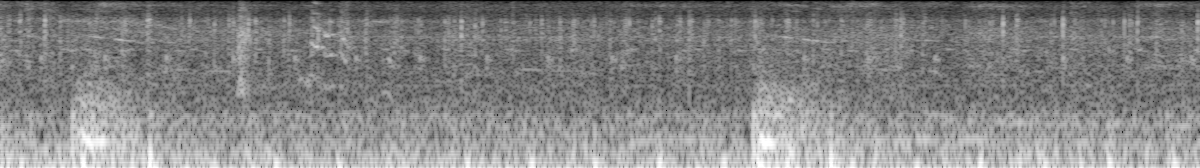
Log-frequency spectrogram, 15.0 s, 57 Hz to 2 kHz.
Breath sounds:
0.84-2.00 s: inhalation
0.93-1.36 s: wheeze
9.41-10.71 s: inhalation
9.41-10.71 s: crackles

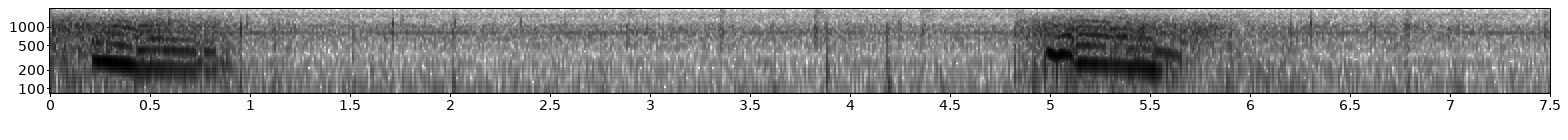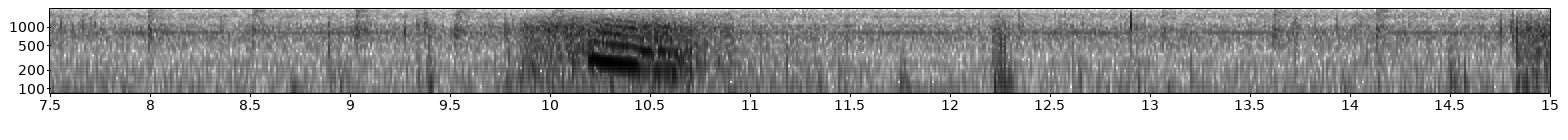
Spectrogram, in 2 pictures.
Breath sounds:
0.00-0.94 s: inhalation
0.12-0.94 s: wheeze
4.76-5.80 s: inhalation
4.88-5.70 s: wheeze
9.84-10.88 s: inhalation
10.14-10.88 s: wheeze
14.82-15.00 s: inhalation

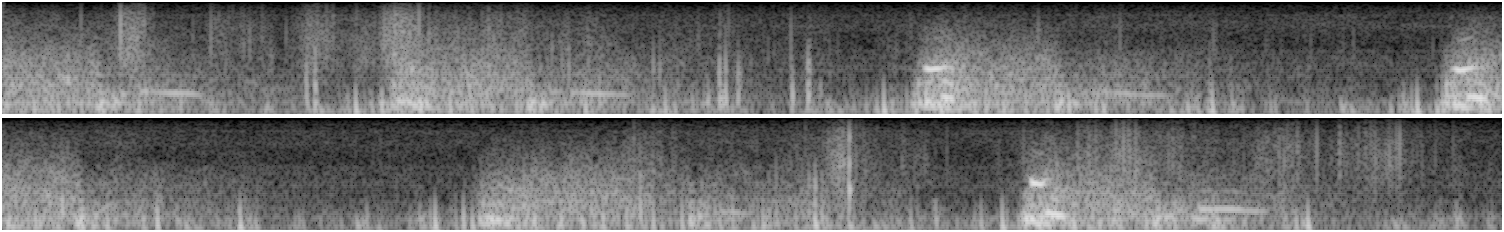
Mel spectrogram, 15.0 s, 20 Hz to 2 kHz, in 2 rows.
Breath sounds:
0.49-1.06 s: exhalation
0.49-1.06 s: wheeze
1.84-2.64 s: inhalation
2.69-3.23 s: wheeze
2.69-3.49 s: exhalation
4.48-4.93 s: wheeze
4.48-5.37 s: inhalation
5.43-5.96 s: wheeze
5.43-6.15 s: exhalation
7.13-7.57 s: wheeze
7.13-7.88 s: inhalation
7.97-8.71 s: exhalation
9.87-10.89 s: inhalation
10.87-11.90 s: exhalation
10.87-11.90 s: crackles
12.62-12.96 s: wheeze
12.62-13.53 s: inhalation
13.51-14.00 s: wheeze
13.51-14.19 s: exhalation

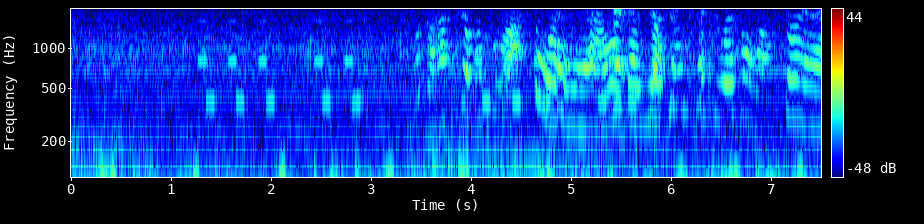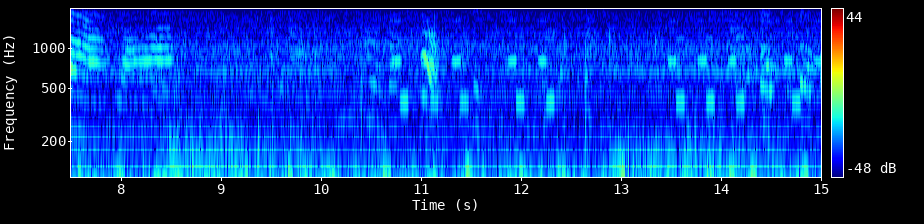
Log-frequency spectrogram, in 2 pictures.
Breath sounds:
8.44-10.17 s: inhalation

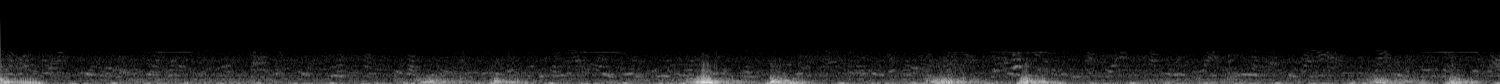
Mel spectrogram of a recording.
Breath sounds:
4.21-4.86 s: inhalation
4.98-5.35 s: exhalation
6.84-7.50 s: inhalation
7.70-8.14 s: exhalation
9.23-9.96 s: inhalation
10.25-10.67 s: exhalation
13.87-14.47 s: inhalation
14.57-15.00 s: exhalation

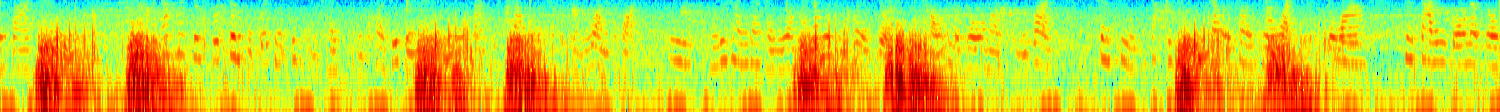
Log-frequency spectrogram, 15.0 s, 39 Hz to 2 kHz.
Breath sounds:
0.22-0.95 s: inhalation
1.22-1.95 s: exhalation
4.09-4.78 s: inhalation
5.01-5.70 s: exhalation
7.88-8.66 s: inhalation
8.84-9.43 s: exhalation
11.80-12.41 s: inhalation
12.69-13.45 s: exhalation

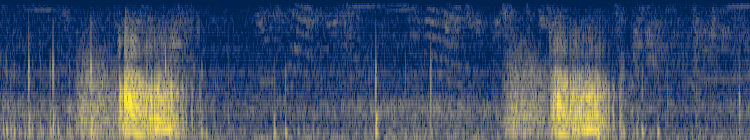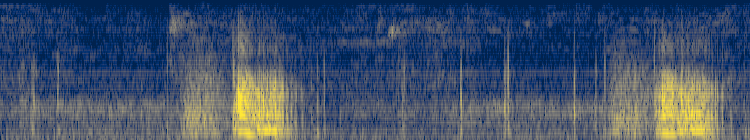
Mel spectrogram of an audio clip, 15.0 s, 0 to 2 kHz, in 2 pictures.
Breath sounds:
0.64-1.15 s: inhalation
1.19-2.14 s: crackles
1.19-2.15 s: exhalation
4.98-5.52 s: inhalation
5.50-6.54 s: crackles
5.52-6.58 s: exhalation
9.16-9.83 s: inhalation
9.79-10.79 s: exhalation
9.79-10.79 s: crackles
13.46-14.05 s: inhalation
14.07-14.92 s: exhalation
14.07-14.92 s: crackles

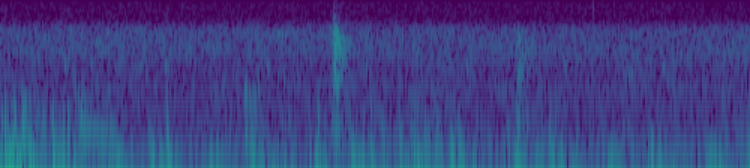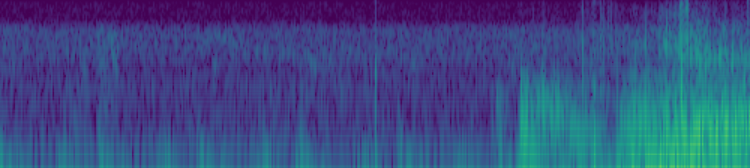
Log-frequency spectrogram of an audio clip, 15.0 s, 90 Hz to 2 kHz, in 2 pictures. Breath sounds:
12.62-13.67 s: crackles
12.65-13.68 s: inhalation
13.67-15.00 s: exhalation
13.67-15.00 s: crackles

